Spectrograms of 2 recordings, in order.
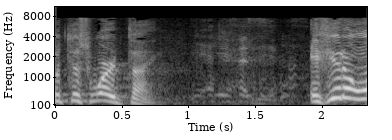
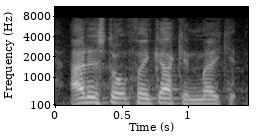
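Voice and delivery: mock defeated sigh; 8 semitones lower, 7 dB quieter, faster than usual. Preacher imagining Jesus voicing defeat, mock defeated and soft. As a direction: lower and softer, a deflated give-up line. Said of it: "if Jesus got up one morning and said".

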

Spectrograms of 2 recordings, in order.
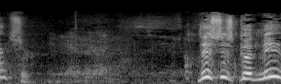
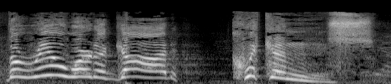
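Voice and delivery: preaching at full force; 4 semitones higher, much slower than usual. Acted. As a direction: ring it out from the pulpit. Preacher proclaiming.

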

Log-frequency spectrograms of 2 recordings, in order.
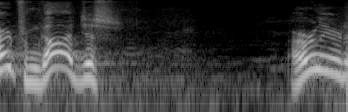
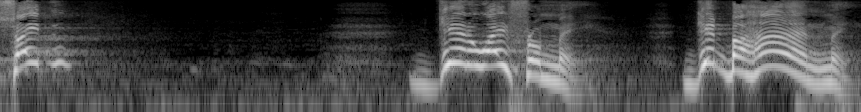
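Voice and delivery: Jesus rebuking Satan; 4 semitones higher than usual. Retold or imitated. Jesus to Peter, commanding sharp rebuke. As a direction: cast Satan away with force. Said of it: "Jesus turned to Peter and said".

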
